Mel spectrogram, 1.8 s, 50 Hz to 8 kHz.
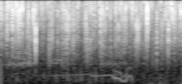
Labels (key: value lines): label: biophony, cascading saw
recorder: SoundTrap 600 or HydroMoth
